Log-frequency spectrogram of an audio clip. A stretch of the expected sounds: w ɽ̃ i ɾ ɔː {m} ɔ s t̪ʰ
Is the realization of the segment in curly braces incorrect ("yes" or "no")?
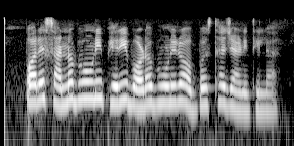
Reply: yes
